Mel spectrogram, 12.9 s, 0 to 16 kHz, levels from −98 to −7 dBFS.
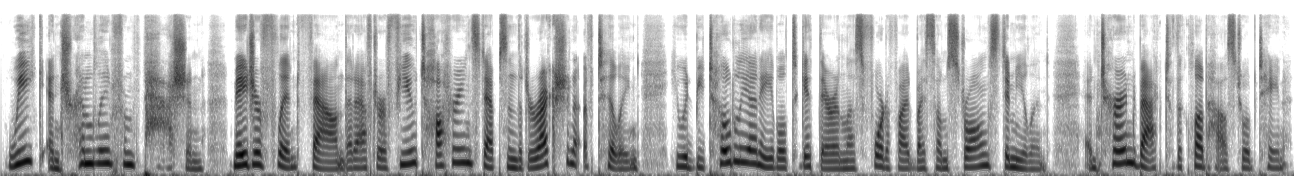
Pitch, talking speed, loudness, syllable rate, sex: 205 Hz, 200 wpm, -22 LUFS, 5.4 syllables/s, female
